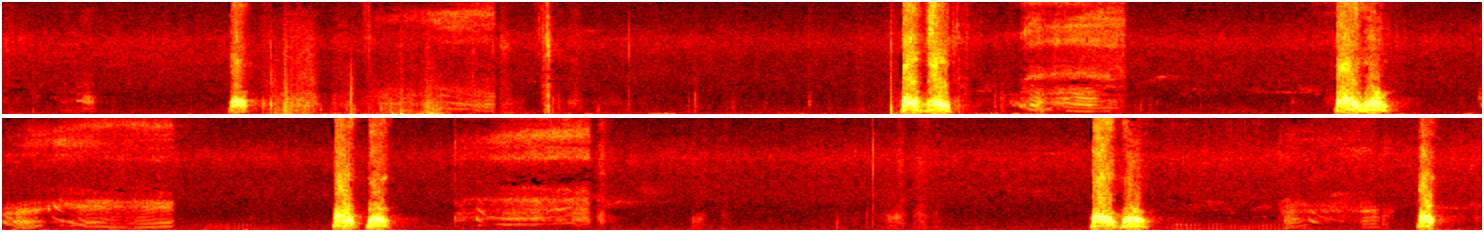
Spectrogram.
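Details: Dog giving odd, unusual barks: short loud broadband bursts every few seconds, each followed by softer wavering whines, over a steady high background hiss.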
